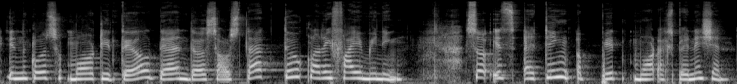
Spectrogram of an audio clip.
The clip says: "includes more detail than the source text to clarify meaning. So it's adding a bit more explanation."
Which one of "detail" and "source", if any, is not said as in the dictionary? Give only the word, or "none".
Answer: source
